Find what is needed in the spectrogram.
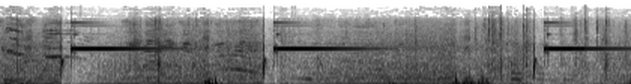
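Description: A bell-like ding rings out three times, about two to three seconds apart. Each is struck sharply as a single high clear tone and rings for about a second and a half before fading.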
